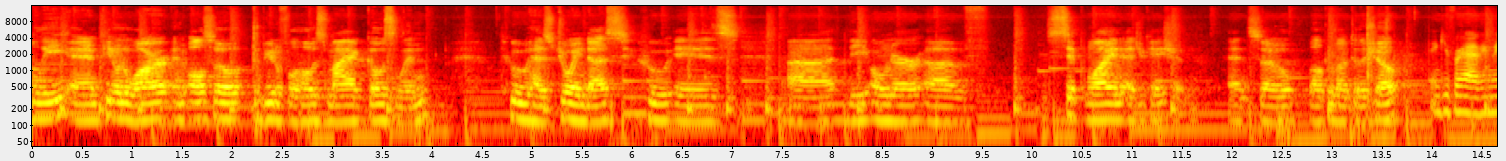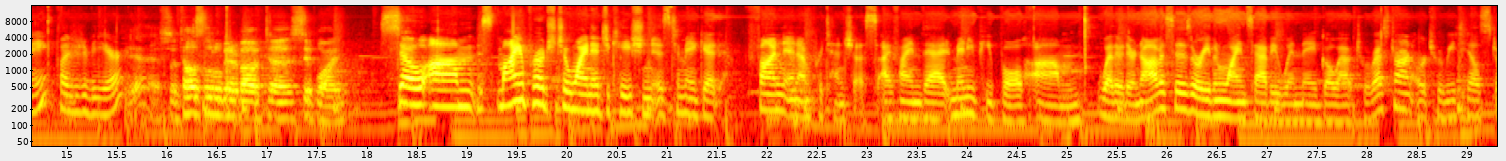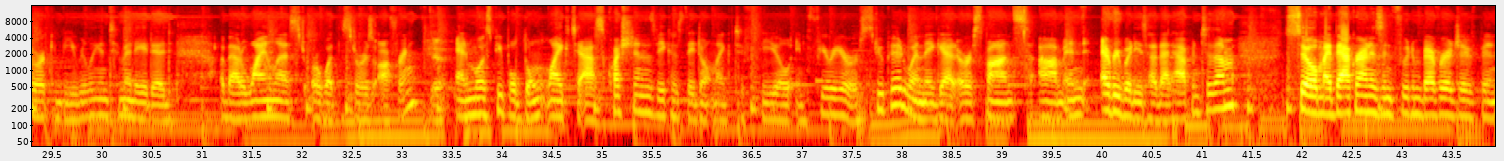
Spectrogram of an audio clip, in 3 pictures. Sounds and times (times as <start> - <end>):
Music: 0.0 - 43.9
Speech: 10.2 - 43.9.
